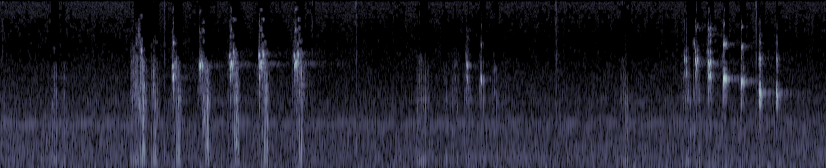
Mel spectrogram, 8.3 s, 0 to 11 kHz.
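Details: Nesting female bald eagle, guarding her eggs on a bitter -2 °F night after an owl swoops in and knocks into her, gives a rapid series of sharp piping chirps, a quieter pair, then a falling staccato chatter.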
